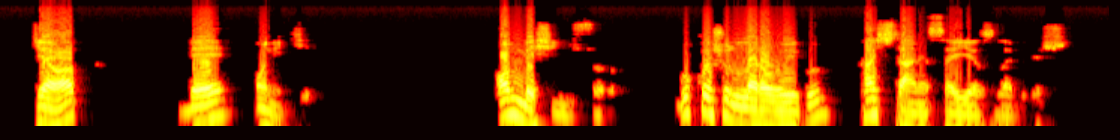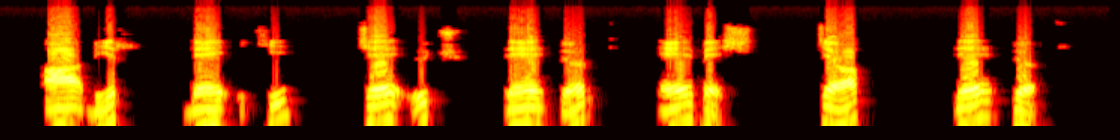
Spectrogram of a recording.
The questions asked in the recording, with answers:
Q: Bu koşullara uygun kaç tane sayı yazılabilir?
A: Cevap D 4.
